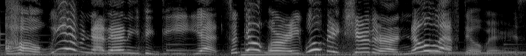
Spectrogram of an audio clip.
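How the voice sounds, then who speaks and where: A woman voicing a small, chirpy, eager childlike girl companion in a video game, with a squeaky, exclamatory delivery. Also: wildly swooping pitch, fairly quick, heavily acted. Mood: eager, helpful. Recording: music behind the voice.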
